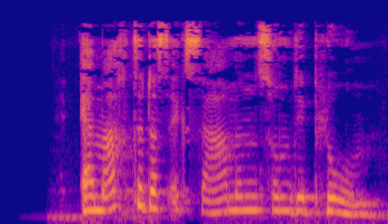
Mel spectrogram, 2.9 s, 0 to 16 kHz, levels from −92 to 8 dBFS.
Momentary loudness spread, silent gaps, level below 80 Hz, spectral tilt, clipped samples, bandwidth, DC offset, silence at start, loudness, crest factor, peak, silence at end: 9 LU; none; -58 dBFS; -2.5 dB/octave; under 0.1%; 11.5 kHz; under 0.1%; 0.4 s; -19 LUFS; 20 dB; -2 dBFS; 0.05 s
